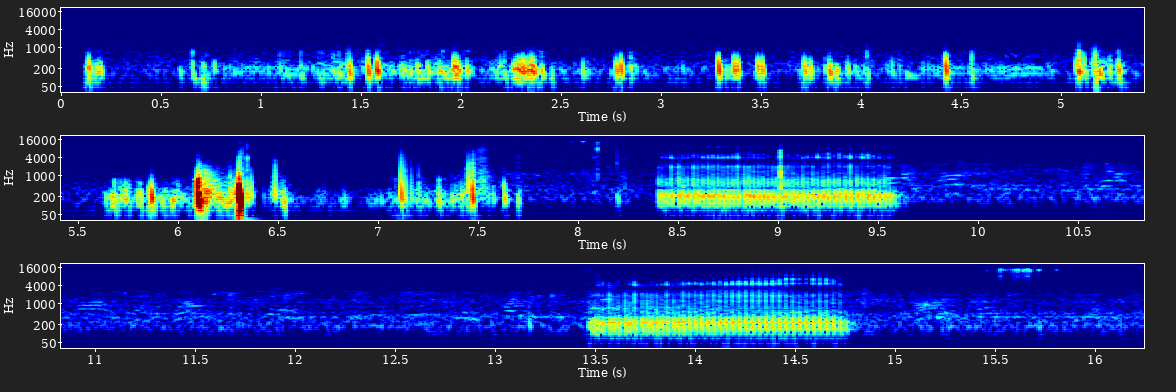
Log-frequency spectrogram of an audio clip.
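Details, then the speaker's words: Seven-month-old female bulldog puppy asleep on a bed who does not wake even when shaken; soft snuffly breaths and clicks, then two long, loud, rough snores with a quiet gap: snoring. "can you anybody sleep with this snoring and she's in the middle of my bed snoring like that kill me watch even when she's shook she doesn't wake up can you stop snoring"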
